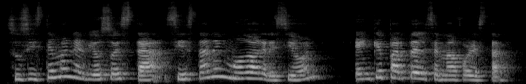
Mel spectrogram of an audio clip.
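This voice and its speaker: A woman's voice: on the high side, expressive, normal speed. Emphatic woman teaching in an echoey room. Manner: conversational, checks in with the audience often; emphatic, stresses key points. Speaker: parenting course instructor. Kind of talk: live online class.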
